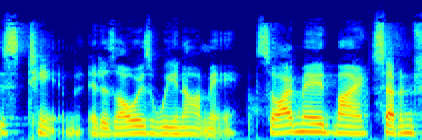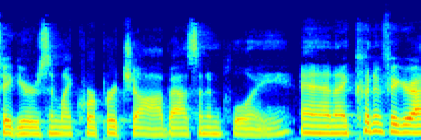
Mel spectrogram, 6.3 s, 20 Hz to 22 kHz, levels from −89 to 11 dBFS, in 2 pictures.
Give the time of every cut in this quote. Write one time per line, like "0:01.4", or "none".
0:01.9
0:02.8
0:05.3

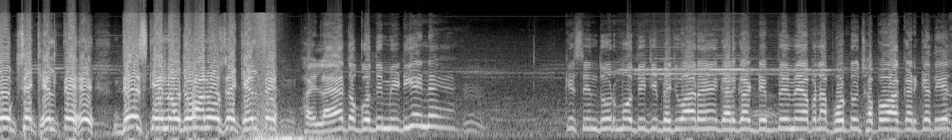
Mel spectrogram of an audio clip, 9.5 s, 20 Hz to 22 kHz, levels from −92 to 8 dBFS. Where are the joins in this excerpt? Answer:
0:02.8

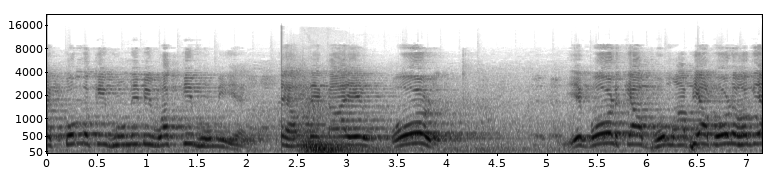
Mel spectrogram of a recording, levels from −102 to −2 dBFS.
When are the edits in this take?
0:02.3

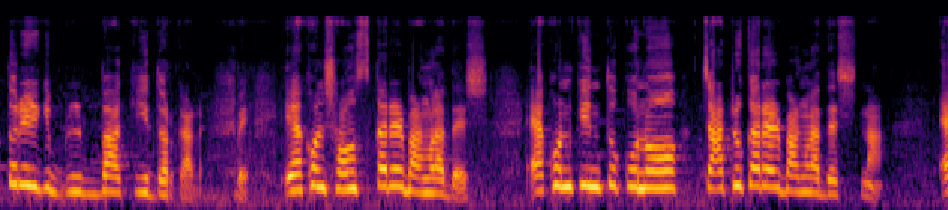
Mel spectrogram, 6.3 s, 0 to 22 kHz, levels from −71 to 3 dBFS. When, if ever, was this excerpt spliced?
0:01.6

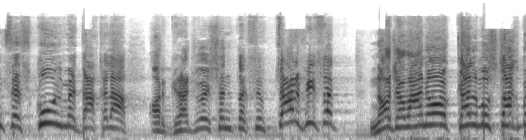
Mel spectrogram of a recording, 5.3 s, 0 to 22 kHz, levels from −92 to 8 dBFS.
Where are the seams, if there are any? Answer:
0:03.5

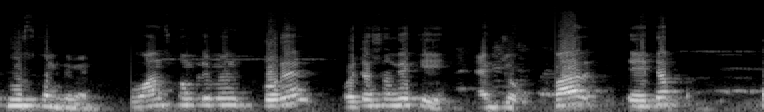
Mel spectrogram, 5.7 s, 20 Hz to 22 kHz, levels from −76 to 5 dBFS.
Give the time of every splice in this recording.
0:00.9
0:04.2

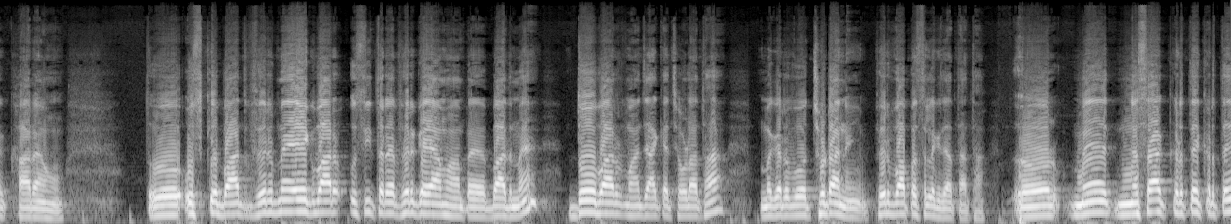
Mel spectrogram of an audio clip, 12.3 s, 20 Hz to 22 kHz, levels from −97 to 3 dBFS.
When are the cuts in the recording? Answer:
0:10.0

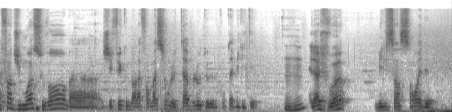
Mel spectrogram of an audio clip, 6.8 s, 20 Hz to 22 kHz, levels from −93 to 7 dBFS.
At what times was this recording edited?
none

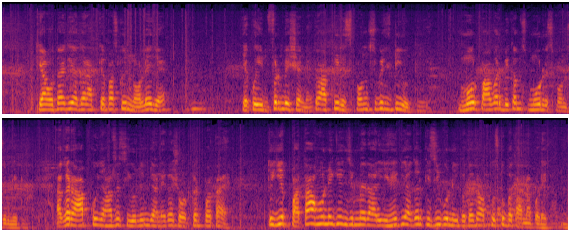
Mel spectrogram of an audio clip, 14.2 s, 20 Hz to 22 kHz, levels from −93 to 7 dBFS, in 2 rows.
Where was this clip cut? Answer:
none

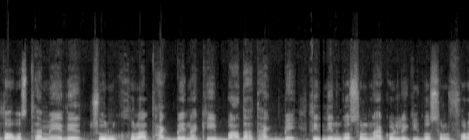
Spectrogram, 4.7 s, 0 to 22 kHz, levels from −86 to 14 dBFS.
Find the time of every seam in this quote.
0:03.0

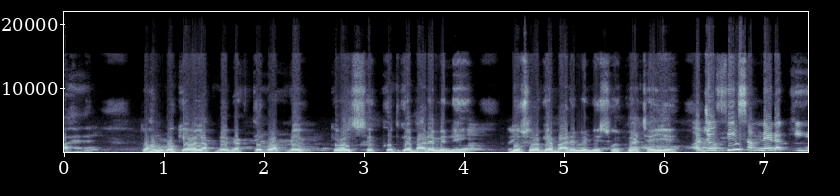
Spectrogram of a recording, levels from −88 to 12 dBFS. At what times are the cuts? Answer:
0:06.3

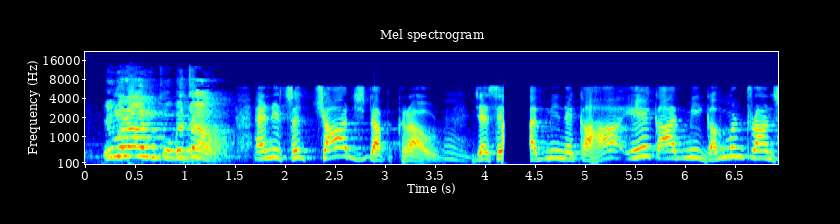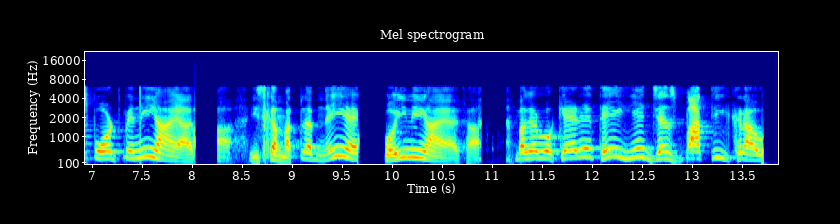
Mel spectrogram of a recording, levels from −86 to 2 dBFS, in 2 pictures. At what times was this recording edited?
0:01.6

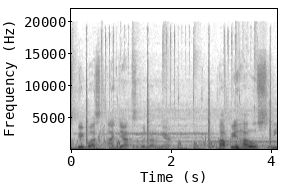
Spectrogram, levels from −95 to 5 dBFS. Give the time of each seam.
none

